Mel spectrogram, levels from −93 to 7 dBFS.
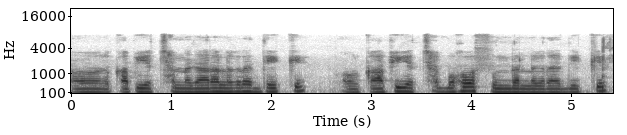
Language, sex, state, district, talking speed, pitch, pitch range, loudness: Hindi, male, Madhya Pradesh, Katni, 185 wpm, 130 Hz, 120-140 Hz, -17 LUFS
